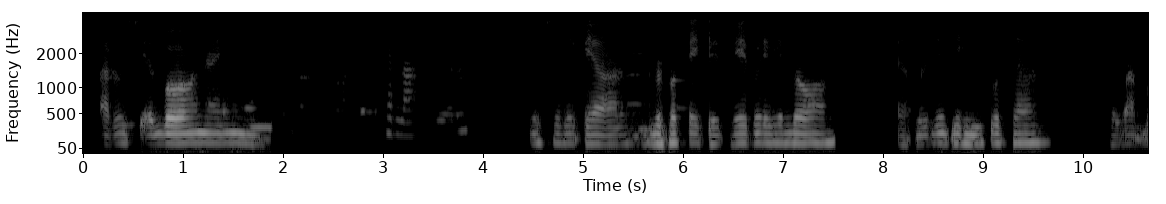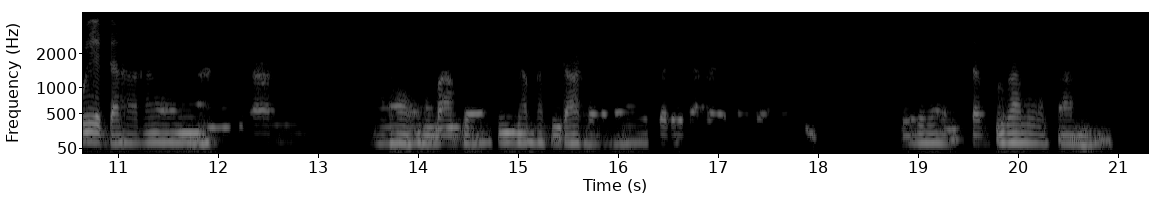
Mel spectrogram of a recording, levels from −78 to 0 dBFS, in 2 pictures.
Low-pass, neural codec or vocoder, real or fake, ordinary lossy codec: 3.6 kHz; codec, 16 kHz, 0.5 kbps, X-Codec, HuBERT features, trained on general audio; fake; Opus, 64 kbps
